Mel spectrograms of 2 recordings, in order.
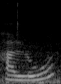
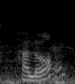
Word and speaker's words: Hallo: slawischen Bereich, und zwar, dass das O falsch ausgesprochen wird. Also in einem Wort wie Hallo oder Ostern würde es als Hallo oder Ostern ausgesprochen werden. Nochmal die richtige Variante: Hallo und nicht Hallo und Ostern und nicht Ostern.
